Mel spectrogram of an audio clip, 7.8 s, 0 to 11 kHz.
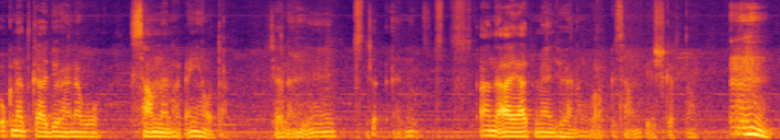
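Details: Adult male imam, Urdu speaker, with a stammer since about age 12 that began while memorizing the Quran; he has difficulty in ordinary conversation but recites fluently: stuttering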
